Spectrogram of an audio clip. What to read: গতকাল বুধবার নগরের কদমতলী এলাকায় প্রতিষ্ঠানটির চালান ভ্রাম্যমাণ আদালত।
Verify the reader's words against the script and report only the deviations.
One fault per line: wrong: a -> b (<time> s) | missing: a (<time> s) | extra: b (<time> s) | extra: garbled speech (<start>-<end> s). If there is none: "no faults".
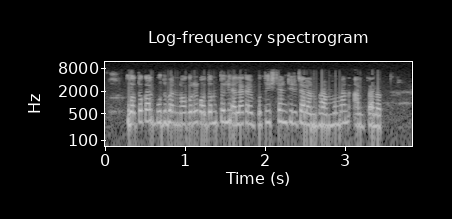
no faults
